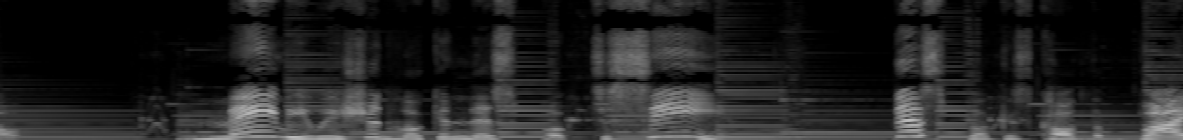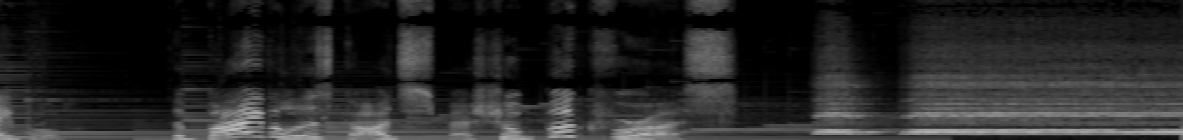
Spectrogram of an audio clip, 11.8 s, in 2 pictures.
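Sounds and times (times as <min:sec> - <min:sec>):
speech: 0:01.0 - 0:03.8, 0:04.6 - 0:10.1
train whistle: 0:10.0 - 0:11.8.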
